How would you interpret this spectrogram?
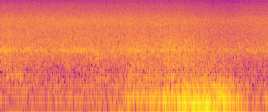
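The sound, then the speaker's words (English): Dense, static-like underwater crackling from millions of bubbles fizzing out of brash ice floating around the surface as it melts, a steady hiss with a low rumbling swell that builds in the middle and then eases off. “The recording that you're listening to here, it has a lot of noise, or what appears to be static, and you have to think of millions and millions, if not billions, of bubbles from brash ice floating around the surface as that melts.”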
